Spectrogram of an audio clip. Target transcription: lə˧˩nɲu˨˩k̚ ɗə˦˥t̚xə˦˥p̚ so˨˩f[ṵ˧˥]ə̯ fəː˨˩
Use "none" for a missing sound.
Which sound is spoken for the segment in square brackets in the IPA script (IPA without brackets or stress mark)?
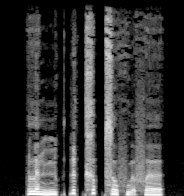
ṵ˧˨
